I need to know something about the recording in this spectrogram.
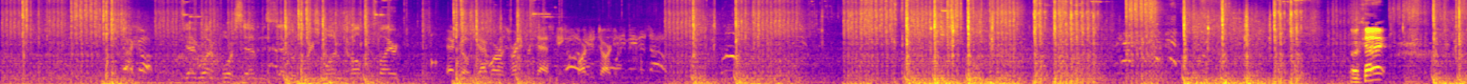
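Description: Rifle shots crack out one after another.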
